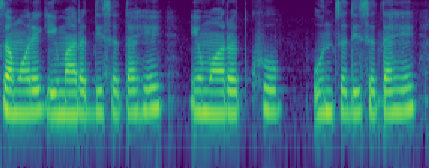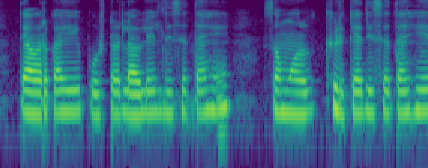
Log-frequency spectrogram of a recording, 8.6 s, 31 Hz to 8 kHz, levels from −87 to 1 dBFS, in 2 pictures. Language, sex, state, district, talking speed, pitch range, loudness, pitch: Marathi, female, Maharashtra, Sindhudurg, 140 wpm, 195-205 Hz, -21 LUFS, 200 Hz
